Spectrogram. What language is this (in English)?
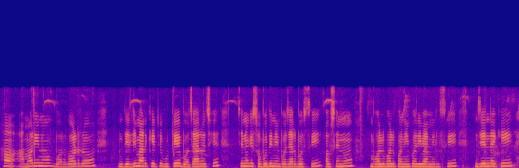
Odia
